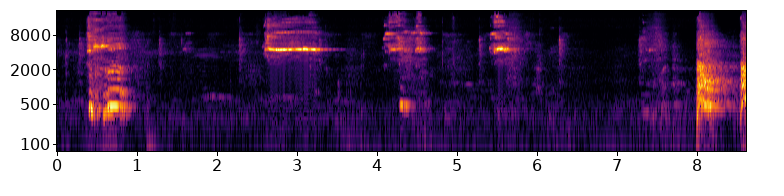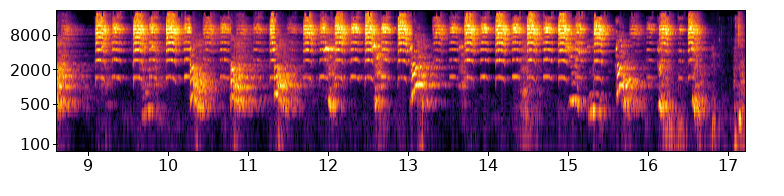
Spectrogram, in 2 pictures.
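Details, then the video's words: Labrador Retriever Sam, angry at not getting his toy: scattered quiet yips and squeaks for eight seconds, then a dense, continuous run of rapid barks and high-pitched squealing whines to the end. "Labrador dog SAM angry reaction for not giving his toy"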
